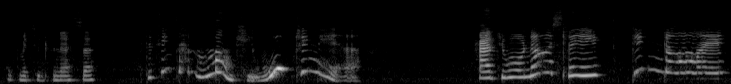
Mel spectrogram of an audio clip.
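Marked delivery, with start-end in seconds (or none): 1.4-3.6 high, loud genteel complaint; indignant Vanessa. A narrator's reading. 4.7-7.2 high, loud taunting squeak; squeaky monkey. A narrator's reading. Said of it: "squeaked a voice down the chimney".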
